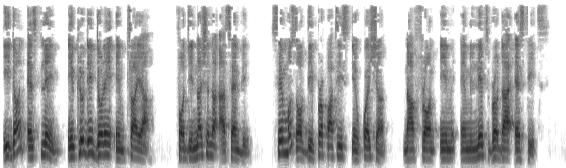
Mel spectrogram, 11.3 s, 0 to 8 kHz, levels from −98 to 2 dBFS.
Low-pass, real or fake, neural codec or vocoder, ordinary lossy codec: 7.2 kHz; fake; codec, 16 kHz, 4.8 kbps, FACodec; MP3, 32 kbps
